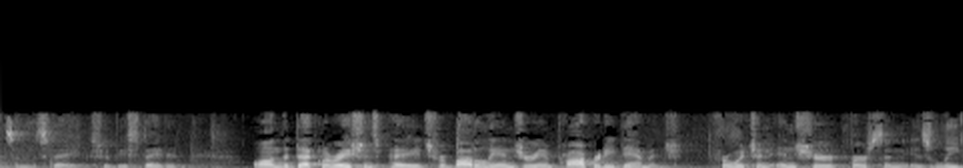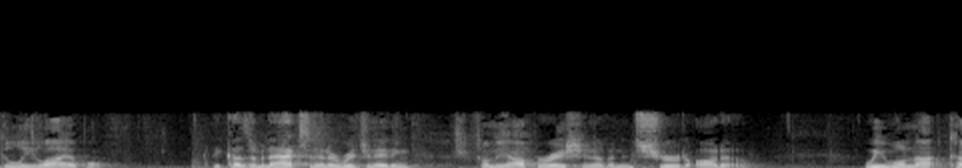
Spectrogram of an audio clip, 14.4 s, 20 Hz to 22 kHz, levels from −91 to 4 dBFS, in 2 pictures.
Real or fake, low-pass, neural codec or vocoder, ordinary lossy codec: real; 7.2 kHz; none; Opus, 64 kbps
